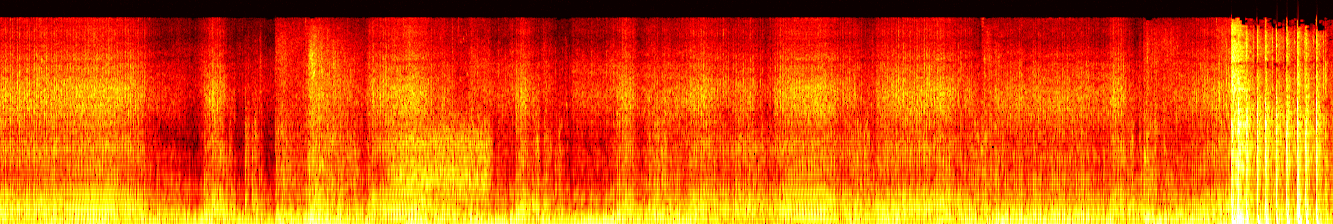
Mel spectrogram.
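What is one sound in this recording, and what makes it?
A buggy engine revs and roars, rising and falling in pitch.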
